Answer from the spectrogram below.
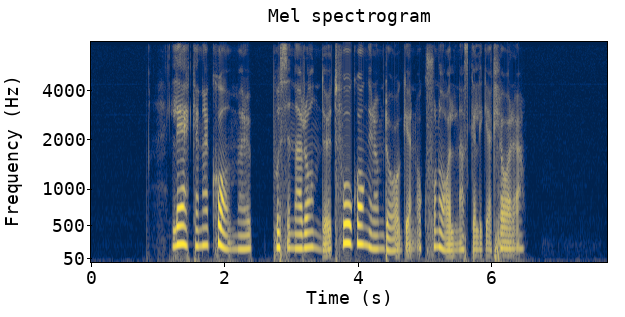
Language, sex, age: Swedish, female, 35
